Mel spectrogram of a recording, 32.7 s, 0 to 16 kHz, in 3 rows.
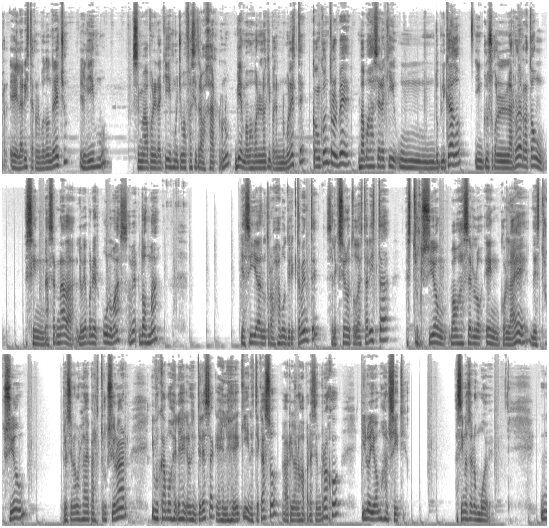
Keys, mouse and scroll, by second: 1.4 right click, 4.5 scroll down 1, 5.6 click, 7.0 ctrl+b, 15.2 click, 15.4 click, 18.1 right click, 18.5 shift+right click, 19.0 shift+right click, 20.1 e.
